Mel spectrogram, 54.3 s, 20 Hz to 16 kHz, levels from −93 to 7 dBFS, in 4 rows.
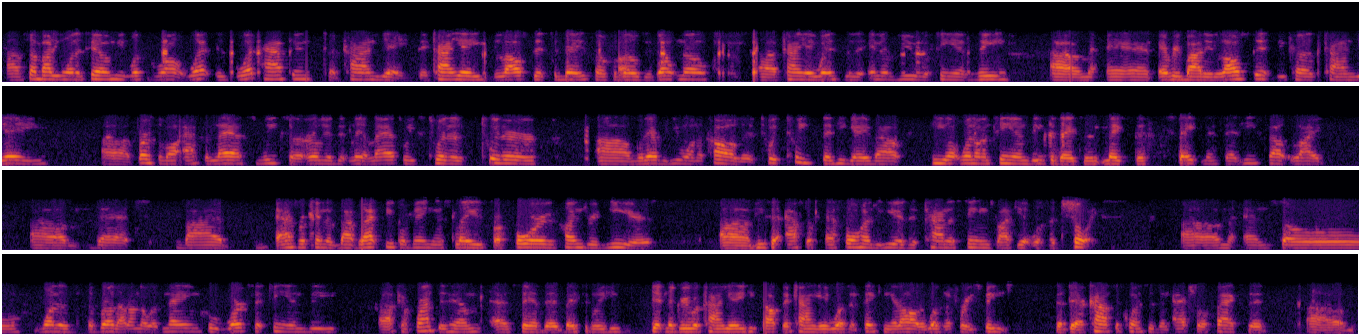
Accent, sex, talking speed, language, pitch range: American, male, 170 wpm, English, 140-160 Hz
